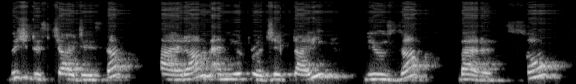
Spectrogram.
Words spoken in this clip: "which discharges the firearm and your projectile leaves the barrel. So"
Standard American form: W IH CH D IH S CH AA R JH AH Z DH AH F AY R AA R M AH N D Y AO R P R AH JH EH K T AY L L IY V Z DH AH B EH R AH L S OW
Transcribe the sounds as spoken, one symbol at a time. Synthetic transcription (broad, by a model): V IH CH D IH S CH AA R JH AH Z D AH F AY R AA M AH N D Y AO R P R AH JH EH K T AY L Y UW Z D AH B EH R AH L S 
